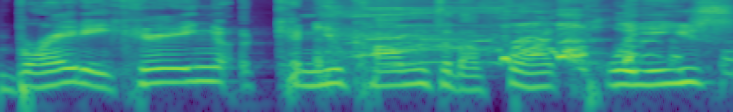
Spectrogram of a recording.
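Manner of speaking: put-on American accent. Calling Brady King to the front, in Benedict Cumberbatch's American accent. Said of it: "In Benedict Cumberbatch's American accent".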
